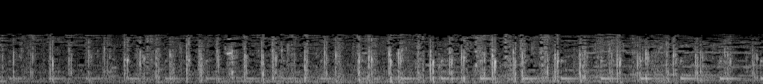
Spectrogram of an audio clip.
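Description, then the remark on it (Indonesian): Many horses' hooves clip-clop in a dense, continuous patter, several ridden horses moving together at a steady walk as a king's procession departs Kapopongan Palace, fairly loud, with a low steady hum underneath and no voices. “Rasemi dan Rakuti juga sudah duduk di atas punggung kuda. Dan tak lama kemudian, rombongan sang Prabu berangkat meninggalkan Istana Kapopongan.”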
